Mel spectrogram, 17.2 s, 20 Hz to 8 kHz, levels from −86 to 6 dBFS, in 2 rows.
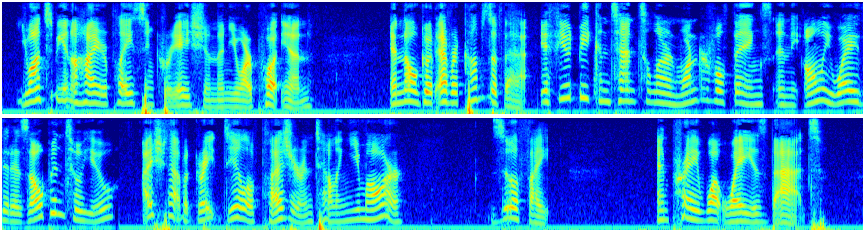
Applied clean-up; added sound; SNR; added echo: none; none; none; none.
